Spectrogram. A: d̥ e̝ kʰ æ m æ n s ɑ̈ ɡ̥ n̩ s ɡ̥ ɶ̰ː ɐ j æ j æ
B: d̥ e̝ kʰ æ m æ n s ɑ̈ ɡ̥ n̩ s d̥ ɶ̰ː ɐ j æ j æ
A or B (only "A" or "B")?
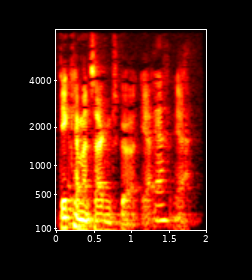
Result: A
